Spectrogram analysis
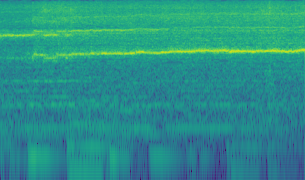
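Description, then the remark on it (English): A kettle whistles steadily as water boils, a sustained high-pitched tone that slides slightly lower over about three seconds, backed by a broad airy hiss of steam and faint low rumbling. “Every morning I got up and I just like boiled water.”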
